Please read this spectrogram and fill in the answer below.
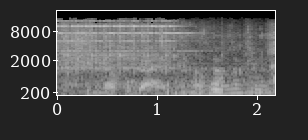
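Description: Steady high-pitched electronic warning tone from the digital game clock, signalling that a player's time is running out; it cuts off about a second in.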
